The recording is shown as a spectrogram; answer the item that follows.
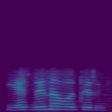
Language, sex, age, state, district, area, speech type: Kannada, female, 18-30, Karnataka, Gulbarga, urban, conversation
